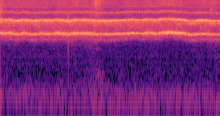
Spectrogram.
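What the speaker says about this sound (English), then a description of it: "You hear that whistling kettle" A kettle whistles steadily in a quiet room, a sustained, even, high-pitched tone held for several seconds without breaks, moderately loud and close by.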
